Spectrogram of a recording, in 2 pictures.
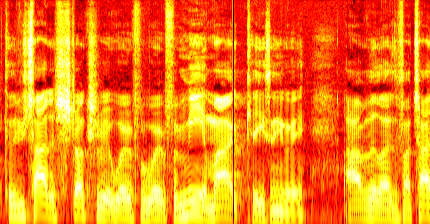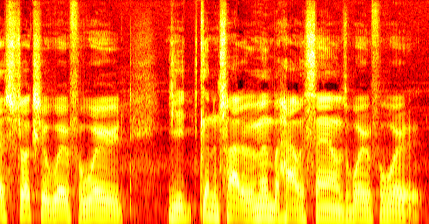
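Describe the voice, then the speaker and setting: A man guesting on a podcast as a comedian, telling stories in a relaxed way with lots of "like" fillers. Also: medium pitch, normal speed, clear, resonant tone. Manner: easygoing storyteller, lots of "like" fillers. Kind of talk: casual podcast chat.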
